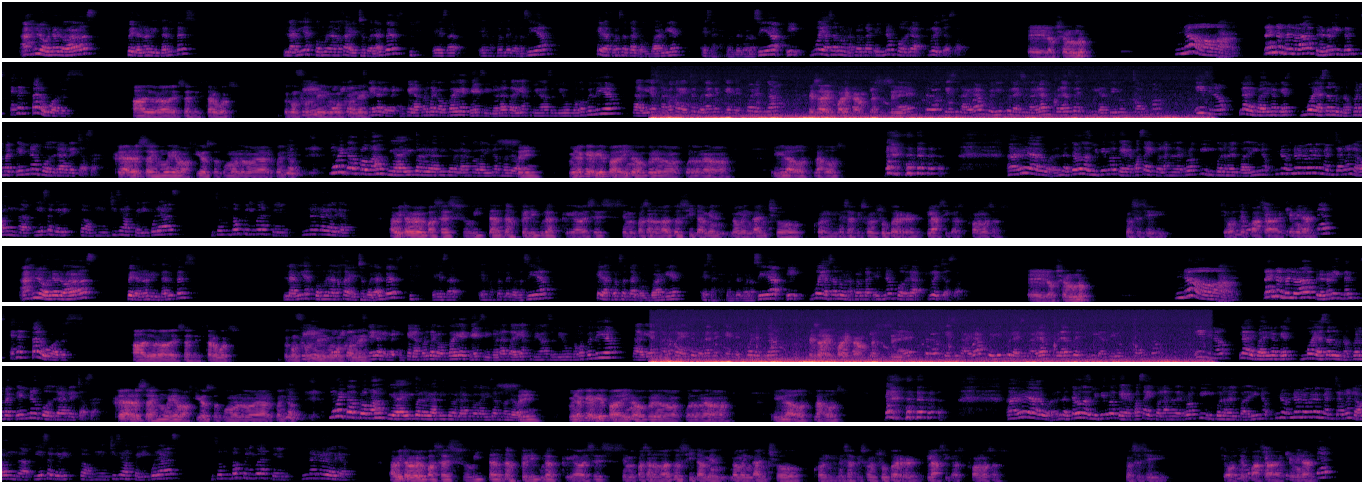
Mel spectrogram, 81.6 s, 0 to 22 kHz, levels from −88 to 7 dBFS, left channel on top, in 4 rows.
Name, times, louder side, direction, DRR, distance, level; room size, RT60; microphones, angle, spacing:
voice 1, 0.3-1.4 1.9-2.8 4.2-6.9 7.1-8.3 8.9-10.2 10.5-14.4 17.6-18.5 18.9-21.4 24.9-32.2 32.6-33.1 33.4-37.8 38.3-42.2 45.0-48.7 54.0-63.8 64.4-66.4 79.7-80.0 80.6-81.1, right 1 dB, 40° right, -5 dB, 0.8 m, -47 dB
voice 2, 15.4-16.3 18.2-18.4 22.4-23.8 24.6-25.9 32.5-33.9 42.5-45.2 48.3-48.8 49.3-51.7 52.3-53.4 67.0-73.1 73.4-76.2 78.1-78.6 79.5-80.9, equal, 10° right, -5 dB, 1.2 m, -44 dB
sound 1, 30.1-38.6, equal, 90° right, 0.4 m, -28 dB
3.1 x 2.4 x 2.4 m, 0.28 s
head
